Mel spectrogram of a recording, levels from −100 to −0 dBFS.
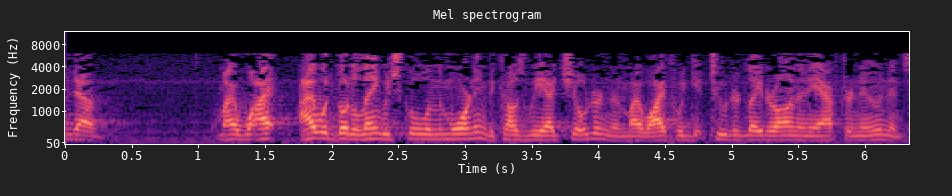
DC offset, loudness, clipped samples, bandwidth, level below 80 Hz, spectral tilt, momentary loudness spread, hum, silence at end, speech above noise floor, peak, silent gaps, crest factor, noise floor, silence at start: under 0.1%; -28 LUFS; under 0.1%; 6.4 kHz; -70 dBFS; -4 dB/octave; 10 LU; none; 0 s; 33 dB; -10 dBFS; none; 18 dB; -61 dBFS; 0 s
